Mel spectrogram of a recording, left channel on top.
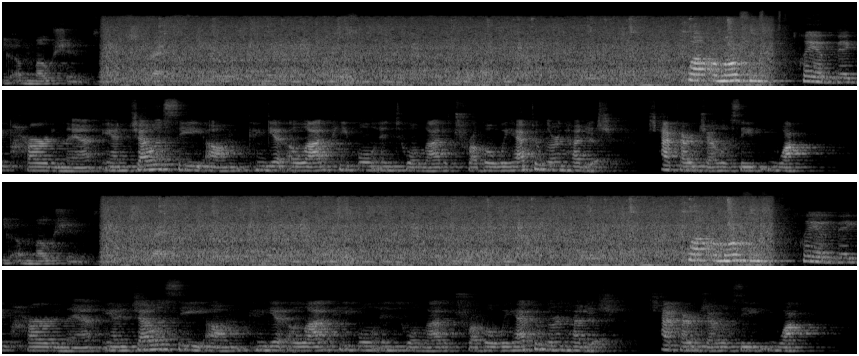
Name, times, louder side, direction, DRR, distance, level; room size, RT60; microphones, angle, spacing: voice 1, 0.0-5.4 14.4-14.6, left 1 dB, 25° left, 1 dB, 1.0 m, -42 dB
sound 1, 1.0-7.7, right 1 dB, 10° right, 0.4 m, -32 dB
voice 2, 6.8-7.6 8.0-14.6 15.1-16.4, left 2 dB, 90° left, 0 dB, 1.6 m, -32 dB
6.5 x 5.7 x 6.8 m, 0.83 s
head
